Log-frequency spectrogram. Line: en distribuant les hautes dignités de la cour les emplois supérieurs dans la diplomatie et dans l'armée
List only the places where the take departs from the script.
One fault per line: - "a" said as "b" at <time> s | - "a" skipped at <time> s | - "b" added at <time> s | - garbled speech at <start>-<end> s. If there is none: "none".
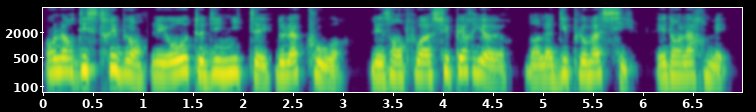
- "leur" added at 0.1 s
